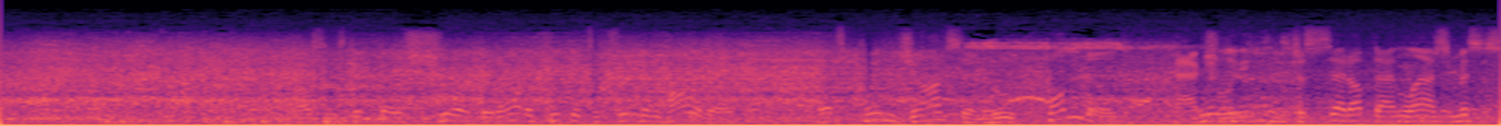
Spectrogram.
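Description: Large stadium crowd cheering a home-team touchdown: a dense roar full of yelling and shouts, which thins after about six seconds into scattered individual shouts.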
